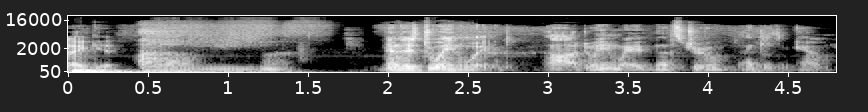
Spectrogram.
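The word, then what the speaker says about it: Dwyane Wade: he's spelled his name it's duin the the y is before the a d wayne it's d wayne d-w-y-a-n-e instead of d-w-a-y-n oh it's do we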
